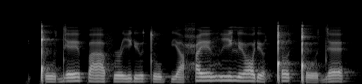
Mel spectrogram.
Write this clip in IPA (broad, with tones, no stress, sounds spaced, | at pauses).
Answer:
ǃ u˩ d eː˦ p aː˨ f ɹ i˨ ɾʲ u˨ t u˩ pʲ a˩ ħ eː˥ v i˥ lʲ ɔː˦ ɾʲ ɔ˩ ǃ ɤ˦ ǃ ʊː˩ d ɛ˦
